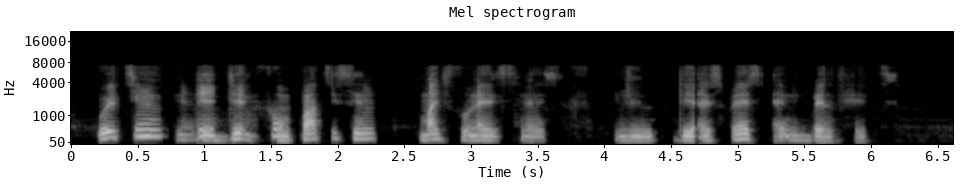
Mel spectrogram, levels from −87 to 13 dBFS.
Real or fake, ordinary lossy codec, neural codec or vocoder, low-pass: fake; none; codec, 16 kHz in and 24 kHz out, 0.6 kbps, FireRedTTS-2 codec; 7.2 kHz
